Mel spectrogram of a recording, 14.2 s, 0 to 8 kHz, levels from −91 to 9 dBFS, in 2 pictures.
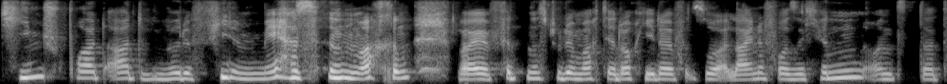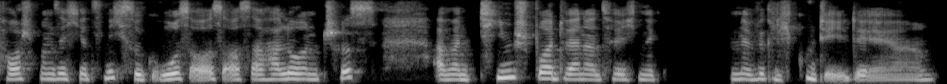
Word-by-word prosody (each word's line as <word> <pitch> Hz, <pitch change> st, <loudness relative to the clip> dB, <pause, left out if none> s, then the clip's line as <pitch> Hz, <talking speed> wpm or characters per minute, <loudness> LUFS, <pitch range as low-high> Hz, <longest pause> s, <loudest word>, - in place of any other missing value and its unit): Teamsportart 230 Hz, -4 st, +1 dB
würde 195 Hz, +2 st, -1 dB
viel 235 Hz, +4 st, +2 dB
mehr 225 Hz, +6 st, +5 dB
Sinn 235 Hz, 0 st, +7 dB
machen, 230 Hz, +4 st, +4 dB, 0.3 s
weil 185 Hz, 0 st, +5 dB
Fitnessstudio 210 Hz, +1 st, -1 dB
macht 190 Hz, +1 st, -3 dB
ja 190 Hz, -, +1 dB
doch 195 Hz, +1 st, 0 dB
jeder 190 Hz, 0 st, +1 dB
f 185 Hz, 0 st, -5 dB
so 195 Hz, -3 st, -1 dB
alleine 185 Hz, +3 st, -2 dB
vor 190 Hz, -1 st, -3 dB
sich 185 Hz, 0 st, -4 dB
hin 235 Hz, +4 st, +1 dB
und 185 Hz, -5 st, -7 dB
da 185 Hz, -1 st, -6 dB
tauscht 190 Hz, +2 st, -5 dB
man 190 Hz, -, -5 dB
sich 195 Hz, -1 st, -4 dB
jetzt 190 Hz, +2 st, -8 dB
nicht 230 Hz, +1 st, -4 dB
so 180 Hz, -, 0 dB
groß 185 Hz, +4 st, 0 dB
aus, -, -, -2 dB
außer 180 Hz, 0 st, -4 dB
„Hallo“ 190 Hz, +1 st, 0 dB
und 180 Hz, -1 st, -6 dB
„Tschüss“. 230 Hz, +4 st, -3 dB, 0.4 s
Aber 175 Hz, 0 st, -4 dB
'n 175 Hz, -, -4 dB
Teamsport 220 Hz, -4 st, 0 dB
wäre 185 Hz, 0 st, -2 dB
natürlich 180 Hz, 0 st, -8 dB
'ne 170 Hz, -2 st, -9 dB, 0.5 s
'ne 185 Hz, -1 st, -6 dB
wirklich 185 Hz, -5 st, -8 dB
gute 205 Hz, -4 st, -2 dB
Idee, 80 Hz, +1 st, -6 dB
ja. 85 Hz, 0 st, -11 dB
190 Hz, 180 wpm, -20 LUFS, 185-215 Hz, 0.5 s, Sinn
